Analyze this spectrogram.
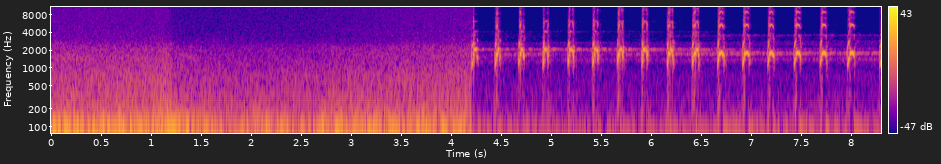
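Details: A White-tailed eagle at a favoured tree during a changeover, 30 March 2019, afternoon: roughly four seconds of rumbling wind-like noise, then a fast, even train of about fourteen loud yelping kli notes.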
